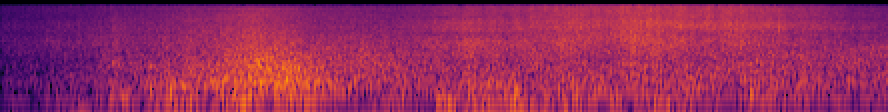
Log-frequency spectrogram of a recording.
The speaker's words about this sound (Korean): 하늘이 어두워지자 바다는 더 크게 울었다.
